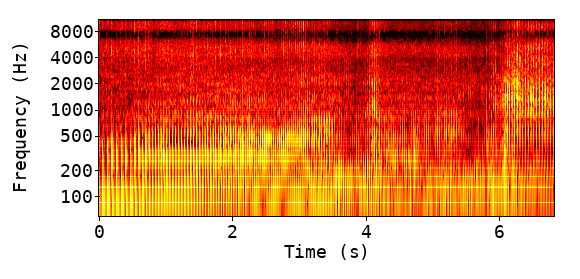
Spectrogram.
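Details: 1999 Yamaha Warrior ATV, single cylinder, just fitted with an HMF Performance muffler and spark arrestor. Steady, even thump at idle, then clean throttle blips with a deeper muffler note: normal running.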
